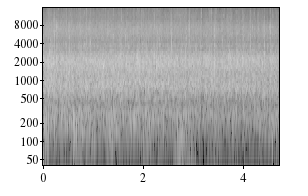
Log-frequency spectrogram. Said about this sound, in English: Isn't that amazing? Now, you can clap for all that, right? So praise God.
